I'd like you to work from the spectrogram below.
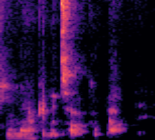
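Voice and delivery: soft, fast, clipped-off refusal; curt shutdown. Retold or imitated. Lisa refusing to discuss the puppet strings, soft and fast. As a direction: close the subject quickly and quietly.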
